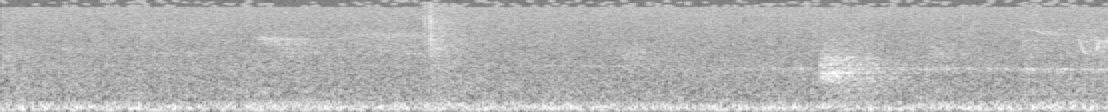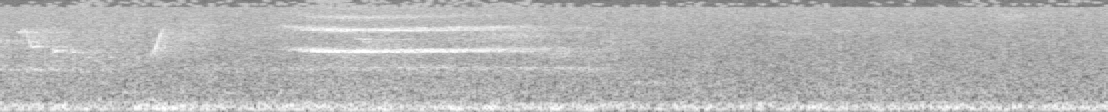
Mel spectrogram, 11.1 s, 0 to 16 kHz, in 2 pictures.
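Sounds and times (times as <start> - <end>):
faint high-pitched tones: 4.1 - 9.1.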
